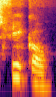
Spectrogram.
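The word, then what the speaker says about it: Fidchell: Outra prova, para ele mostrar que ele era nobre, existia um jogo de tabuleiro chamado Fickle, pronúncia mais ou menos Fickle, mas a escrita é Fidshell, né?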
